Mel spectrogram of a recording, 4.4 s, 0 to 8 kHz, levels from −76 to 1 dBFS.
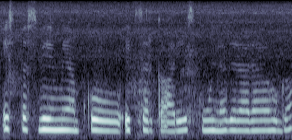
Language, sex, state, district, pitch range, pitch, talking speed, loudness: Hindi, female, Chandigarh, Chandigarh, 210-225 Hz, 215 Hz, 150 wpm, -16 LUFS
